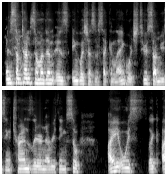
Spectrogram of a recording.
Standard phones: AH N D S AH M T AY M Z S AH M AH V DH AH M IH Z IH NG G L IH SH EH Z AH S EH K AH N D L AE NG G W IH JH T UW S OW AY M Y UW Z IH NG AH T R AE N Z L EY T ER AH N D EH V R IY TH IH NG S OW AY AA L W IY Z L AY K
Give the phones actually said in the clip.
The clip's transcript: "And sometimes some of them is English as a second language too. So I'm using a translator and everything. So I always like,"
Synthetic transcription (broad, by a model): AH N S AH M T AY M Z S AH M AH V DH AH M IH Z IH NG G L IH SH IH Z AH S EH K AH N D L AE NG G W IH JH T UW S OW AY M Y UW Z IH NG AH T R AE N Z L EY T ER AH N EH V R IY TH IH NG S OW AY AA L W IY Z L AY K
